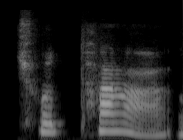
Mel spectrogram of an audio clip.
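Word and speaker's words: 좋다: Jadi dibacanya Chota. Betul, Chota, Chota.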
